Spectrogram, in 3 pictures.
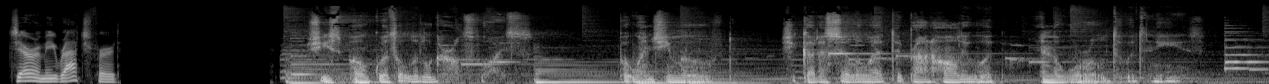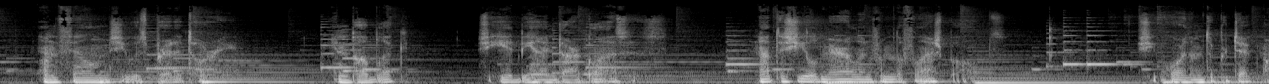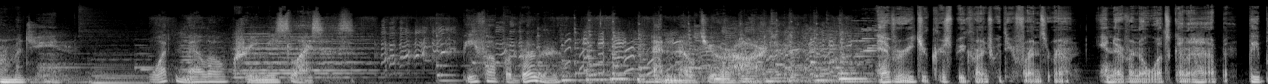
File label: commercial; Innovative LA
